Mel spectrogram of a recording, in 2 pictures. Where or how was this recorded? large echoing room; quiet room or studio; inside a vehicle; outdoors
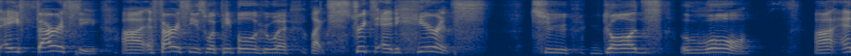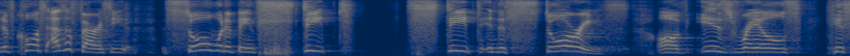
large echoing room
